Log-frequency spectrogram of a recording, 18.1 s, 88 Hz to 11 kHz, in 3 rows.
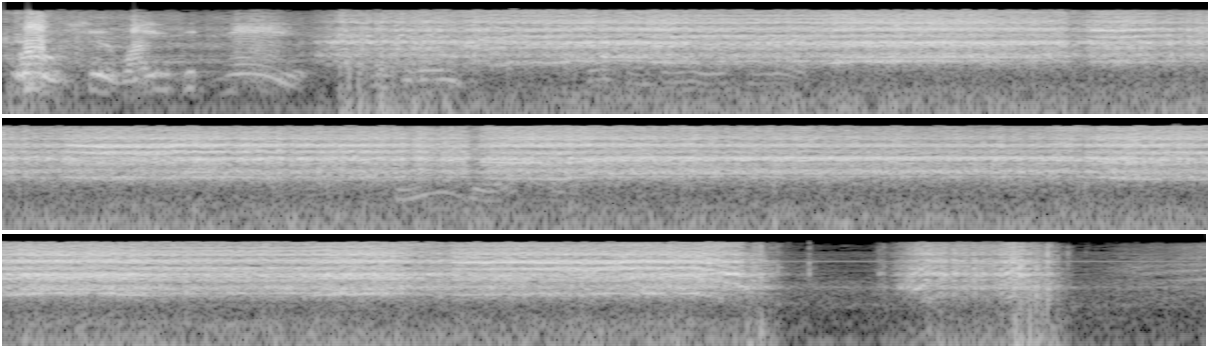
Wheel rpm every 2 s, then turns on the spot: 20, 210, 220, 230, 230, 230, 220, 200, 60.
16-18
